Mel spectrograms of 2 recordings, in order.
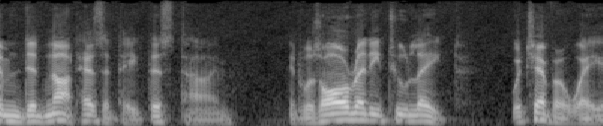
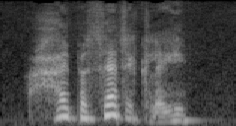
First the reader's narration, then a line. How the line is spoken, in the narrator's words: Nenyim said hesitantly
